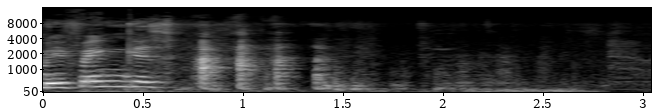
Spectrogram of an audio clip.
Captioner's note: laughs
